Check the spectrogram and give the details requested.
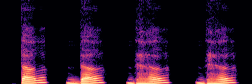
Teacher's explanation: इनका उच्चारण दांतों पर जीभ लगाकर होता है, इसलिए दंत्य व्यंजन कहलाते हैं।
